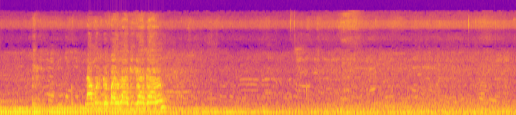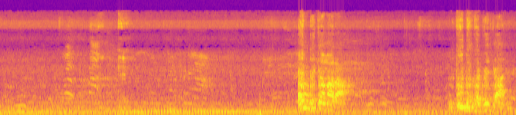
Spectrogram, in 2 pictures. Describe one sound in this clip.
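A crowd of spectators chatters and shouts at a distance outdoors.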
